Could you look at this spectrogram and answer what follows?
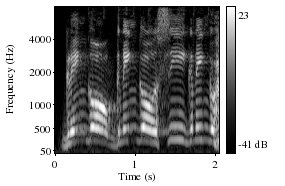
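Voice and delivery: high, gleeful chant of gringo; happy teammate. Retold or imitated. Mexican teammate cheering after the clutch win, high and gleeful. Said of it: "he was so happy".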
